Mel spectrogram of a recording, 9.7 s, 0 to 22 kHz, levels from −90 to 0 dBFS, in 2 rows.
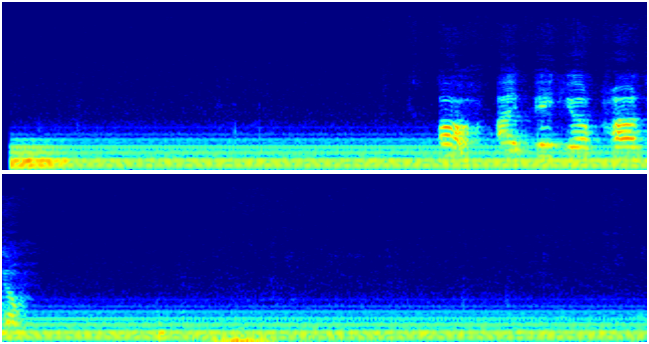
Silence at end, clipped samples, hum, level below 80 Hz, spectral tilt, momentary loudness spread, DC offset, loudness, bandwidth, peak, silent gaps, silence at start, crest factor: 0 s; under 0.1%; none; -44 dBFS; -10 dB/octave; 13 LU; under 0.1%; -34 LUFS; 4.6 kHz; -12 dBFS; none; 0.05 s; 22 dB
